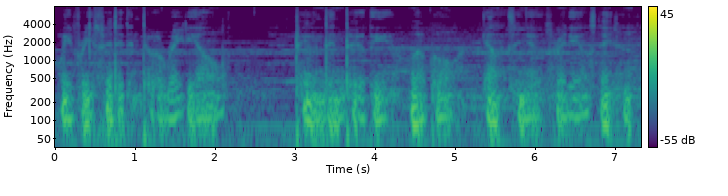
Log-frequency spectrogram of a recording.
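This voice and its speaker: A man playing a polite, helpful real estate agent in a post-apocalyptic ASMR roleplay, speaking softly and courteously with small hesitations. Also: lowish voice, steady tone. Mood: gentle, accommodating. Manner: soft-spoken, hesitant, unhurried, courteous. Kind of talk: ASMR roleplay, whispered sales tour. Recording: close whisper over clear background music. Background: music and game audio.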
